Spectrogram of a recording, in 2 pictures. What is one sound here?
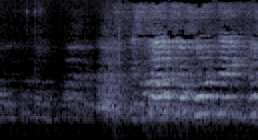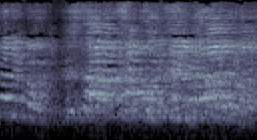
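Women chant and shout together in a crowd.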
